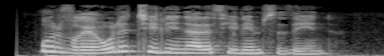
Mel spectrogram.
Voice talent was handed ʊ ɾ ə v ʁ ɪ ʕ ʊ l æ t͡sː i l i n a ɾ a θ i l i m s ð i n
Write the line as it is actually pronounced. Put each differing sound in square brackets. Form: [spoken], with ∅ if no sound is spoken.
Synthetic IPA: ʊ ɾ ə v ʁ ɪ [ʁ] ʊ l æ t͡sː i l i n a ɾ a θ i l i m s ð i n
